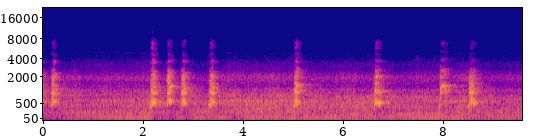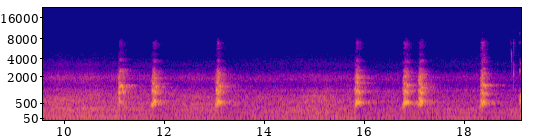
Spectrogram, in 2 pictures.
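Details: Unsupervised dog barking at a neighbour it can hear, recorded from a bathroom window at 11:43am on May 28, 2022; about seventeen sharp, loud barks come singly and in quick pairs or triples at irregular gaps over steady background hum.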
